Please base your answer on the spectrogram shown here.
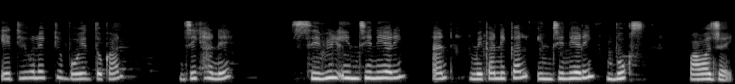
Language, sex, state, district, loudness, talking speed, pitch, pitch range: Bengali, female, West Bengal, Malda, -20 LUFS, 130 wpm, 280 Hz, 255-310 Hz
